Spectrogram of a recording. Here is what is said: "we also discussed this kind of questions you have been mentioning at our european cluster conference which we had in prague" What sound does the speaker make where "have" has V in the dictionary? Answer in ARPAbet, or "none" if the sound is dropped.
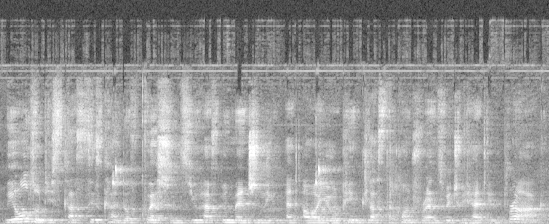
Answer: V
